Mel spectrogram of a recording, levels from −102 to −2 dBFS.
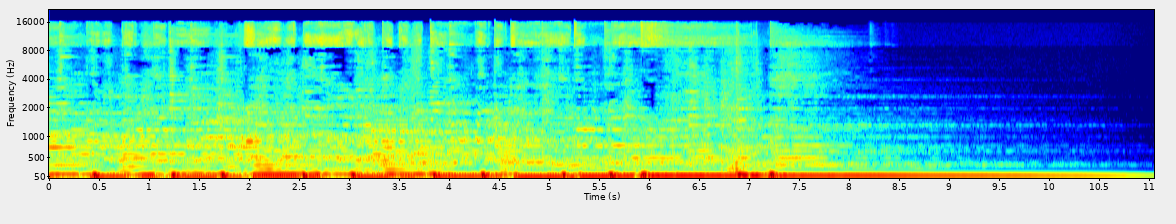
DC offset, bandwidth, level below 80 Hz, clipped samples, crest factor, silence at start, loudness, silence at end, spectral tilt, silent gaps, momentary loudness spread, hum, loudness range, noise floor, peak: under 0.1%; 16.5 kHz; -22 dBFS; under 0.1%; 16 dB; 0 s; -20 LUFS; 0.1 s; -6 dB/octave; none; 14 LU; none; 5 LU; -39 dBFS; -2 dBFS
